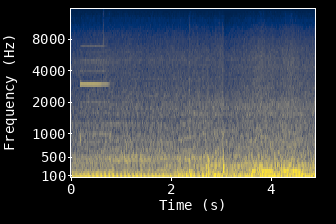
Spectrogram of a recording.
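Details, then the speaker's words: C4 Corvette at a salvage yard, jump-started, possibly long sitting: the idle is lumpy and uneven, with the low thrum stumbling about three times a second. A cylinder is misfiring badly at idle. "Yeah, she's misfiring pretty bad, guys."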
